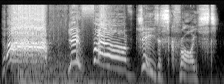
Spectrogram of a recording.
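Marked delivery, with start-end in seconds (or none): 0.0-1.9 sudden high scream, cut off; startled yell breaking off mid-word; terrified scream. Real, not acted. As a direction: shriek in real fright. Jump scare by killer doll.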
